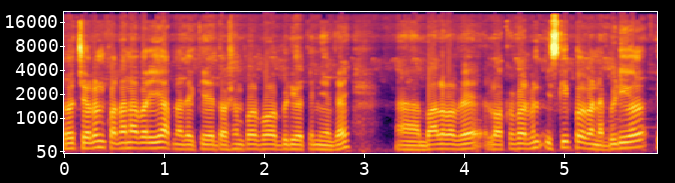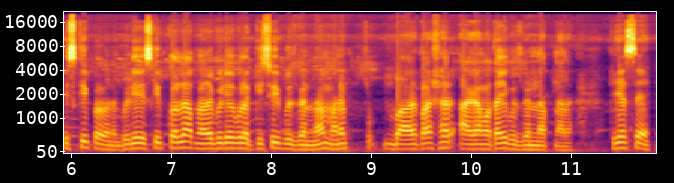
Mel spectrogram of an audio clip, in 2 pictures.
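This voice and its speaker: Fast-talking Bangladeshi man teaching. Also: mid-range voice, steady tone, a little mellow. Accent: Bangladeshi Bengali. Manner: repetitive, checks in with "ঠিক আছে?". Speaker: language teacher. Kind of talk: casual screen-recorded lesson.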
